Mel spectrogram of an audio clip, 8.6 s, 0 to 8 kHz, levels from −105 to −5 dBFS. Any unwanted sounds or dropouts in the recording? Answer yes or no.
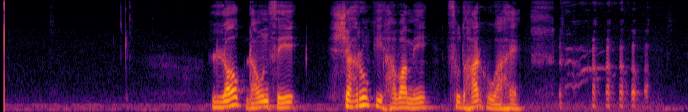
yes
